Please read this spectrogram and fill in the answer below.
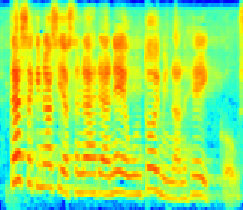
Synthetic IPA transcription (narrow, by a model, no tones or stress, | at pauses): t̪æsːækinɑsiɑsːɑnæhdæːneːuːnt̪oiminːɑnheikːo̰us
